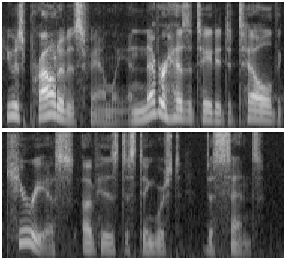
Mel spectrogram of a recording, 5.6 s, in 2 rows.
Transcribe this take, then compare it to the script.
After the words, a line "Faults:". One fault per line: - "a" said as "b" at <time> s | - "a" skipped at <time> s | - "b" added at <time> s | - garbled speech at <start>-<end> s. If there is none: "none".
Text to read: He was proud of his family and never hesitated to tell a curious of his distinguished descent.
He was proud of his family and never hesitated to tell the curious of his distinguished descent.
Faults:
- "a" said as "the" at 2.7 s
